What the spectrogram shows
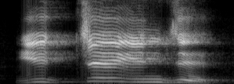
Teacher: நாவின் இடைப்பகுதி அன்னத்தின் இடைப்பகுதியை பொருந்துவதால் உண்டாகிறது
